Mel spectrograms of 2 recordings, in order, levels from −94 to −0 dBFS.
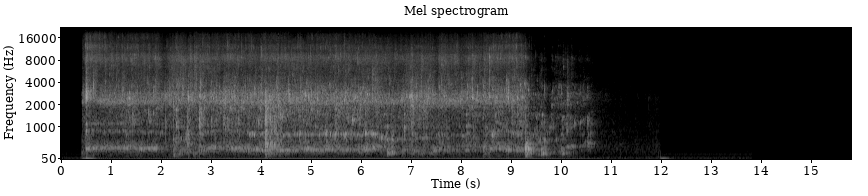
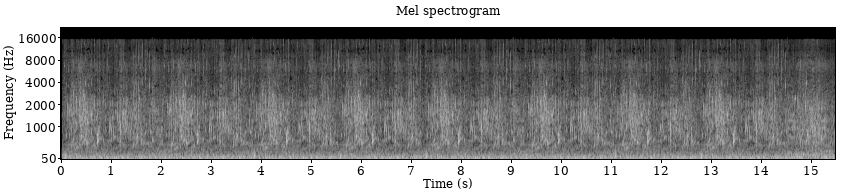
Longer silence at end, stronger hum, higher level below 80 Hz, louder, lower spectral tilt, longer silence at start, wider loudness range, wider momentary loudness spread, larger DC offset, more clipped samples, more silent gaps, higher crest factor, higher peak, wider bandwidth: first, 3.7 s vs 0 s; first, 60 Hz at -85 dBFS vs none; second, -74 dBFS vs -36 dBFS; second, -39 LUFS vs -30 LUFS; second, 0 dB/octave vs -4 dB/octave; first, 0.4 s vs 0 s; first, 10 LU vs 1 LU; first, 14 LU vs 4 LU; neither; neither; neither; first, 34 dB vs 16 dB; first, -10 dBFS vs -14 dBFS; first, over 20 kHz vs 15.5 kHz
